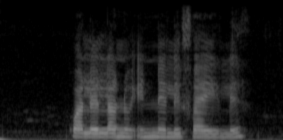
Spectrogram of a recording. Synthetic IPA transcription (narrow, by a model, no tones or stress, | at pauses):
kʼwalɛlanɔʔɪn̩nɛlɪfaɪːlɪ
